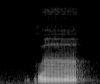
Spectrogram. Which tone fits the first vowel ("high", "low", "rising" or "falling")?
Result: low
